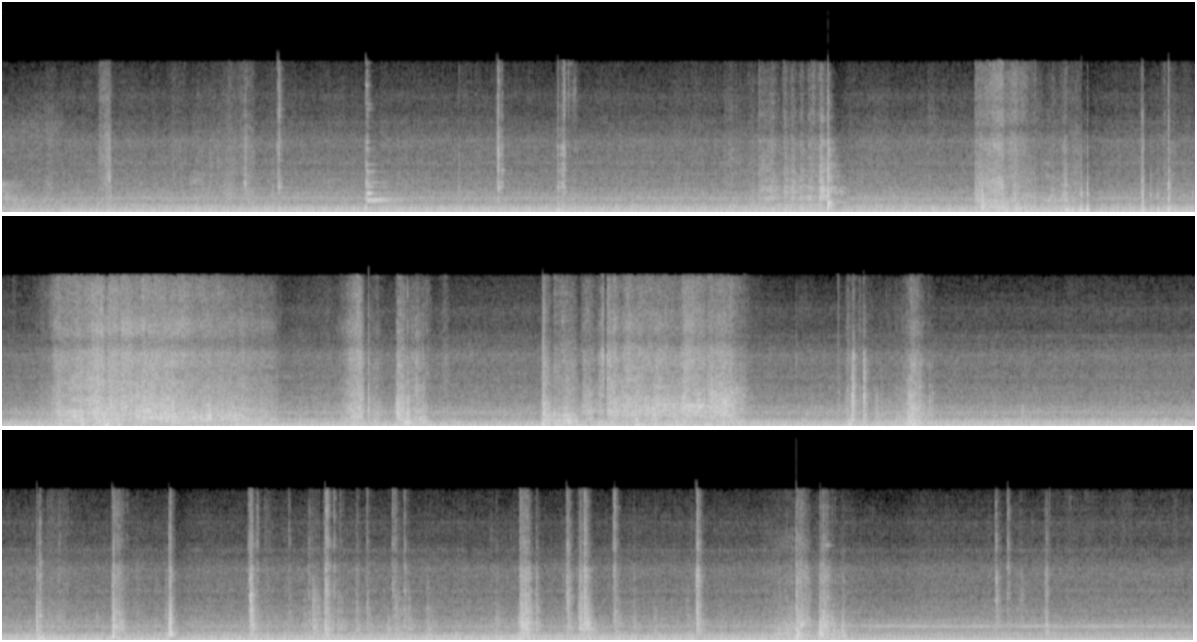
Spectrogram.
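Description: Camp breakfast being made: metal pans, utensils and dishes clinking and knocking, with two short hissing rushes about ten and fourteen seconds in. A steady low generator hum runs underneath.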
